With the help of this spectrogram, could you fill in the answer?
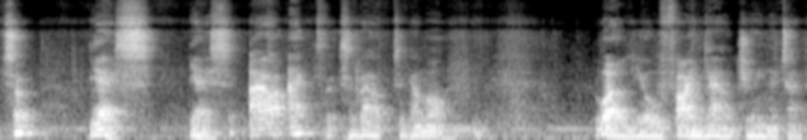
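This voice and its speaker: This man has a deep, slightly bright voice and speaks slowly, leaving long pauses. He's narrating a live puppet show in a gallery, playful and theatrical, talking with the crowd between parts of the tale. Captured by a distant mic in an echoey room, the recording carries slight background noise.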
